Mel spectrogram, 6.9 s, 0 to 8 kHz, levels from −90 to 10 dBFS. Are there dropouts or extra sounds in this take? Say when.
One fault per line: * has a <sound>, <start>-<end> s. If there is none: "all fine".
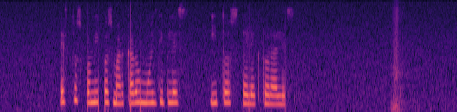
* has a dropout, 1.5-1.6 s
* has a whoosh, 5.8-6.5 s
